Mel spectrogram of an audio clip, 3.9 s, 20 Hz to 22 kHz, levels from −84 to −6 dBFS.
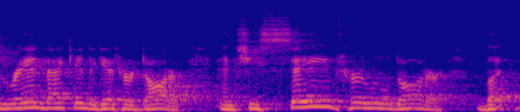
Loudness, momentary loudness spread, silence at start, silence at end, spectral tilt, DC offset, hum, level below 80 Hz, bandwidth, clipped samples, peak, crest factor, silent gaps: -39 LUFS; 6 LU; 0 s; 0 s; -6 dB/octave; under 0.1%; none; -82 dBFS; 16 kHz; under 0.1%; -24 dBFS; 14 dB; none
